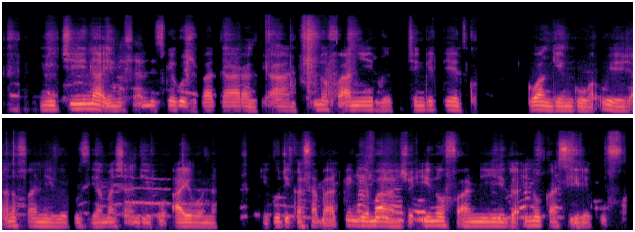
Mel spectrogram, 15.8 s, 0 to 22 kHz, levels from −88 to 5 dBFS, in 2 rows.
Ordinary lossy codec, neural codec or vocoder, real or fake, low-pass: AAC, 64 kbps; codec, 44.1 kHz, 7.8 kbps, DAC; fake; 14.4 kHz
